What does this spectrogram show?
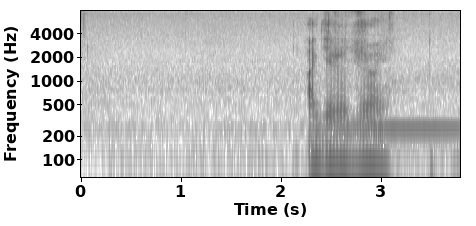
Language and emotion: Russian, neutral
